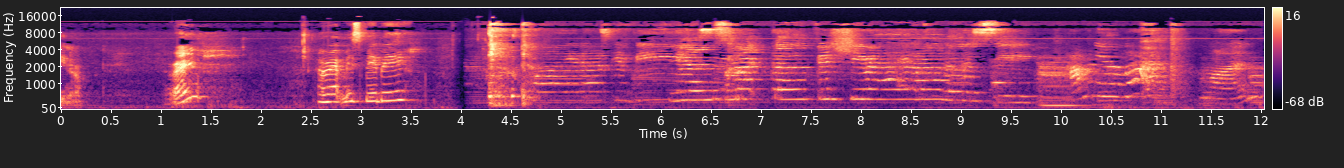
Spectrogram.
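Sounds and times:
child singing over music: 0:04.1 - 0:12.0.

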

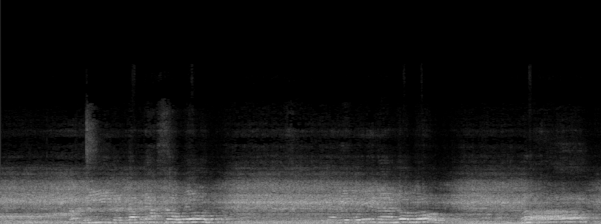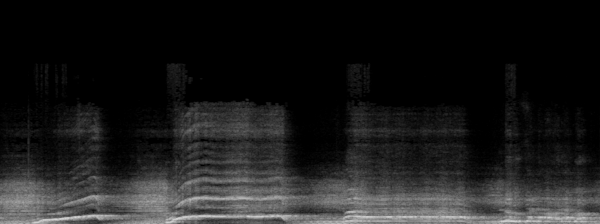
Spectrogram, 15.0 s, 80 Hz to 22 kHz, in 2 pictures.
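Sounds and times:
long sliding pitched notes: 0:00.0 - 0:15.0
low steady drone: 0:00.0 - 0:15.0.

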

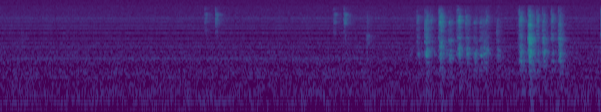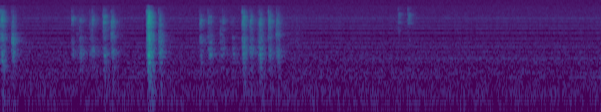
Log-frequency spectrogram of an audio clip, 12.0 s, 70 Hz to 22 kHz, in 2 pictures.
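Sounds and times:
faint computer keyboard typing: 0:02.0 - 0:02.3, 0:03.3 - 0:08.9, 0:09.9 - 0:10.2.

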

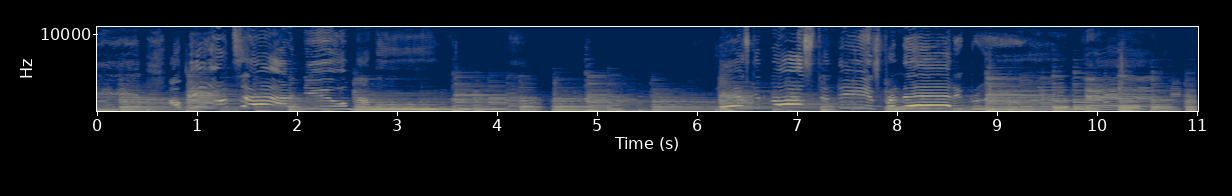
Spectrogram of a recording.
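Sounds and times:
person singing: 0:00.0 - 0:04.6, 0:06.2 - 0:11.0
live band chords: 0:00.0 - 0:11.0.

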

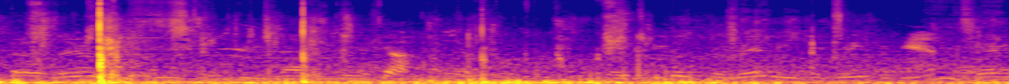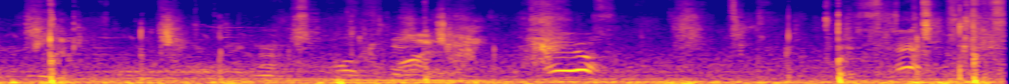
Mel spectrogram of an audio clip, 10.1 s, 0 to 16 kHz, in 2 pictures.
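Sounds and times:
players' voices: 0:00.0 - 0:10.0
basketball bouncing on concrete: 0:00.4 - 0:00.9, 0:09.0 - 0:10.0.

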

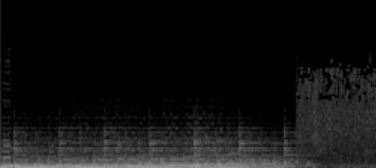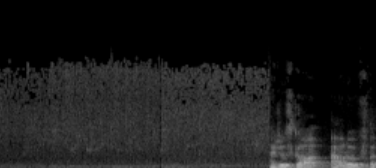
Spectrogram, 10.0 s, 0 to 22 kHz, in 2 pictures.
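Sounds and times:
shower water running: 0:04.0 - 0:09.1.

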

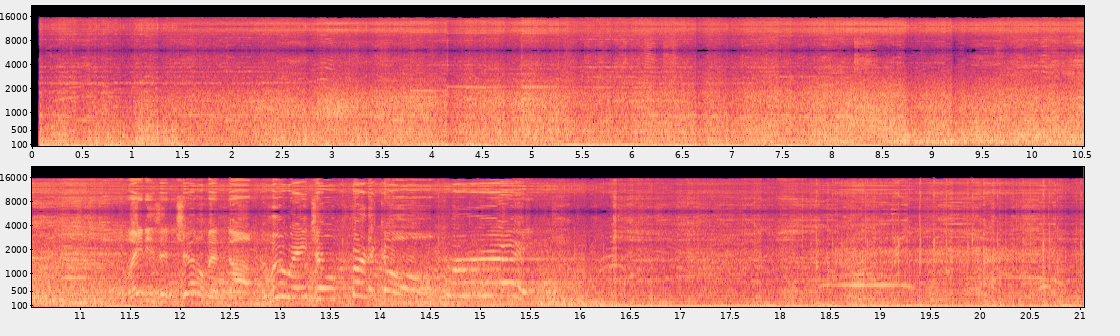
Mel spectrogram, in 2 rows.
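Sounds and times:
deep fluctuating rumble: 0:00.1 - 0:13.7, 0:15.5 - 0:21.0
crowd din: 0:00.1 - 0:21.0
music over loudspeakers: 0:00.1 - 0:21.0.

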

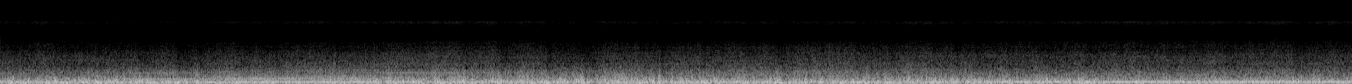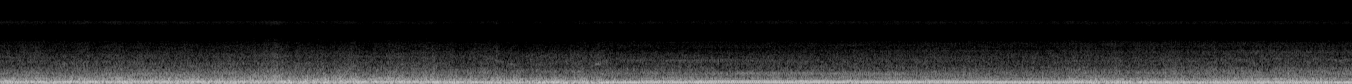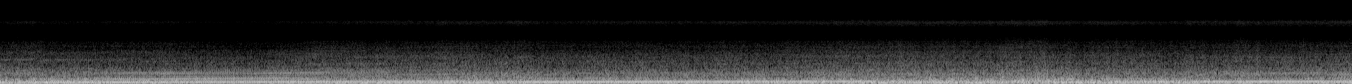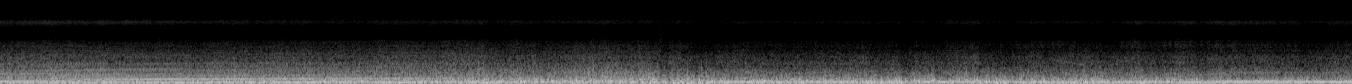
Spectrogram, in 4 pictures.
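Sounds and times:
wind and road noise: 0:00.0 - 0:54.0.

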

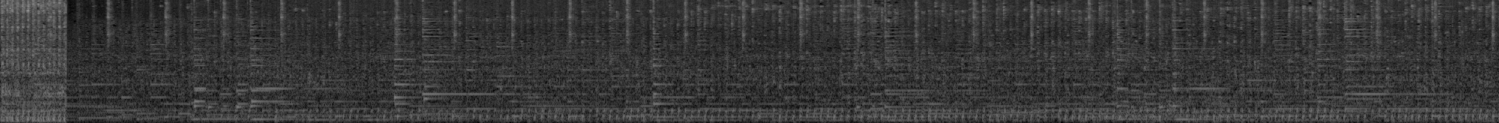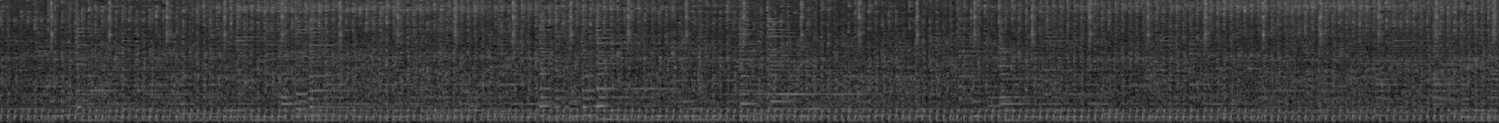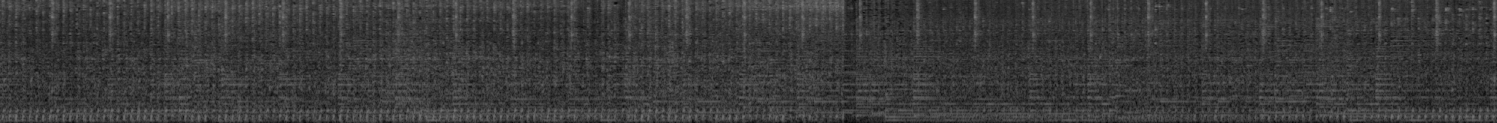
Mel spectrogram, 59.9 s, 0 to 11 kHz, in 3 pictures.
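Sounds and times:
boat engine running: 0:00.0 - 0:59.9
plucked guitar music: 0:00.0 - 0:59.9.

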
